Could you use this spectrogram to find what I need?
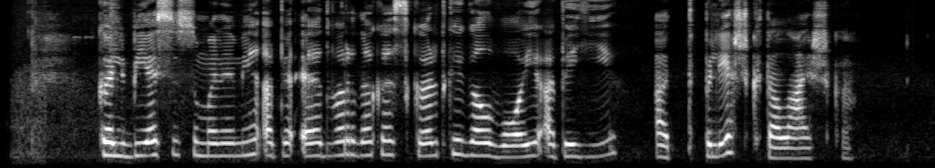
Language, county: Lithuanian, Vilnius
